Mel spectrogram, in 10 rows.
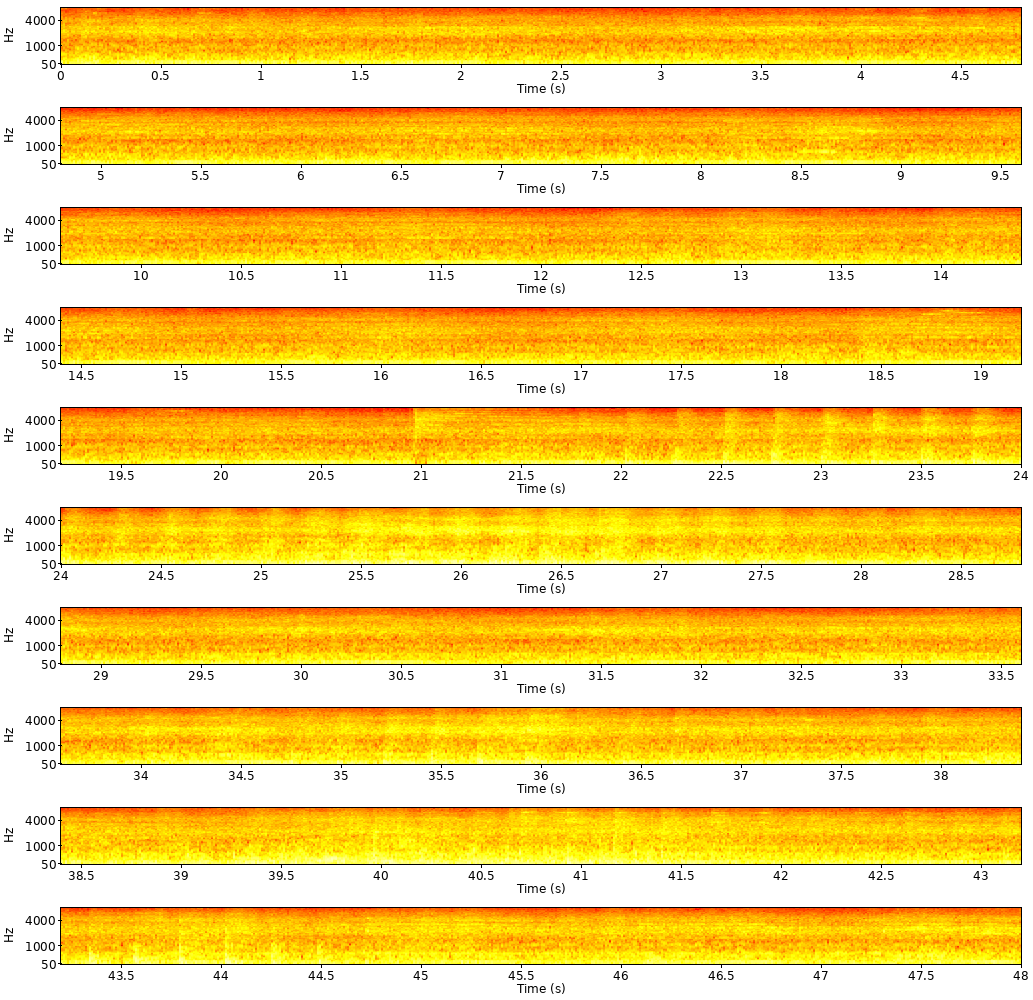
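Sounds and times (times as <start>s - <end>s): steel wheels rumbling on rail: 0.0s - 48.0s
wheels clacking over rail joints: 20.9s - 29.7s, 33.4s - 48.0s.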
